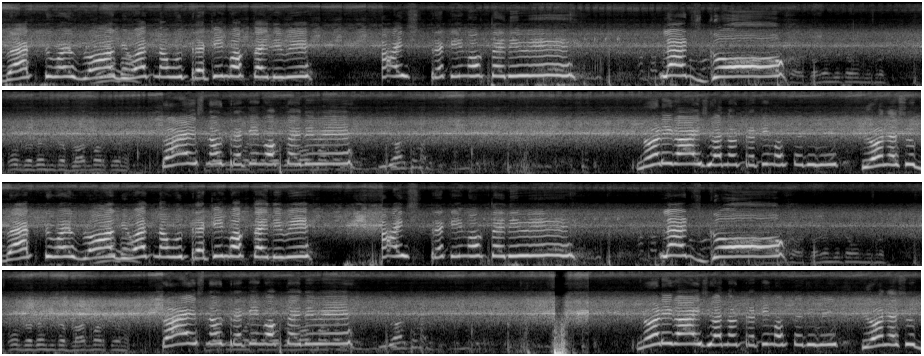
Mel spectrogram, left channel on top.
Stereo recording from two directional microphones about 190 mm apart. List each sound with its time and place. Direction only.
0.0 s speech: 10° right (ahead or behind)
10.8 s speech: 5° right (ahead or behind)
15.5 s speech: 10° right (ahead or behind)
17.8 s speech: 15° left (ahead or behind)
